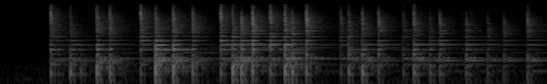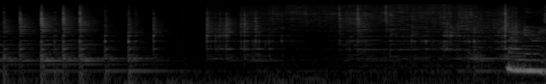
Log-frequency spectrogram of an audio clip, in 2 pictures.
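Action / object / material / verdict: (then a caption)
tap / large hammered metal bowl / metal / none. Fingernails rapidly tap and scratch on the dimpled surface and near the rim of a large, empty, hammered brass-colored metal bowl. Quick, uneven clusters of bright metallic taps ring with layered overtones for the first seven seconds. Softer scratching and a lingering shimmer follow, then a louder, lower ringing swell at the end.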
